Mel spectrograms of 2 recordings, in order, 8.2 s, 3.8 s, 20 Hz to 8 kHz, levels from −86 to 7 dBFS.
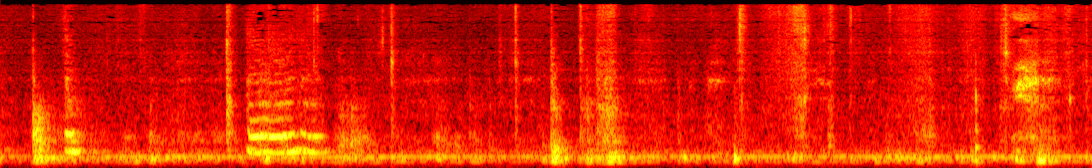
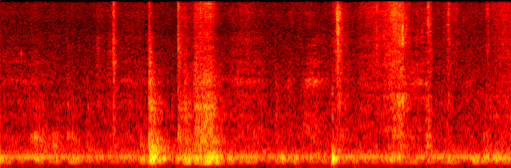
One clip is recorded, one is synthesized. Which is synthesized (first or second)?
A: first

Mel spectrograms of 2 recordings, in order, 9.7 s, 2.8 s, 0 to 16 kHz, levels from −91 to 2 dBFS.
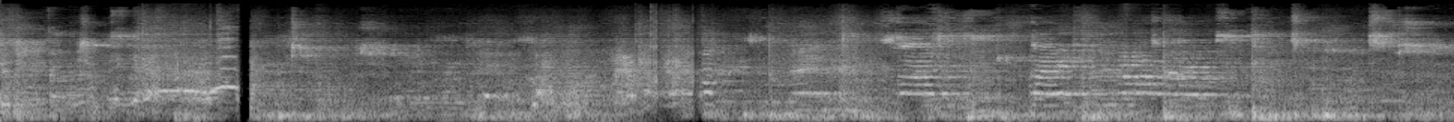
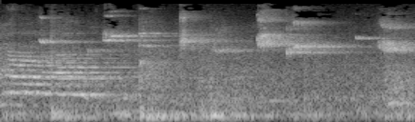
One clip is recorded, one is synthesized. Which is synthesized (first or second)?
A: first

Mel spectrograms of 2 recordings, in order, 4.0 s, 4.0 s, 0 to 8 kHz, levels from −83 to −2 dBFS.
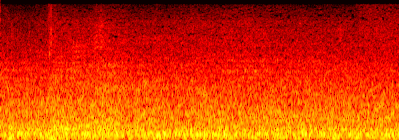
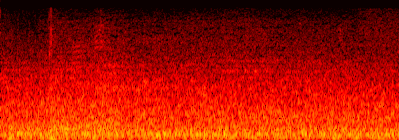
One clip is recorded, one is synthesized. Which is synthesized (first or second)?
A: first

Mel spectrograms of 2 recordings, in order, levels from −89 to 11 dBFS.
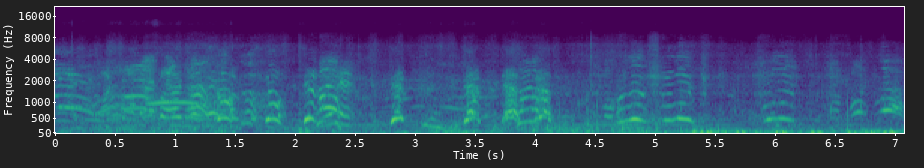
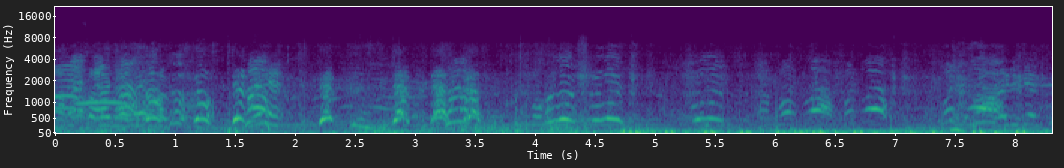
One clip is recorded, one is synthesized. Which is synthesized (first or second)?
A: first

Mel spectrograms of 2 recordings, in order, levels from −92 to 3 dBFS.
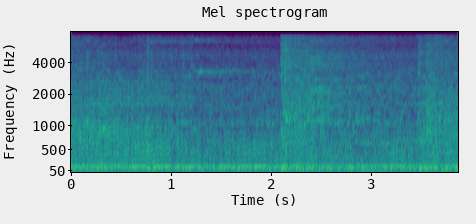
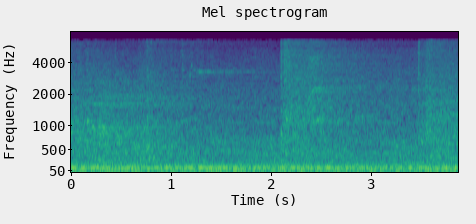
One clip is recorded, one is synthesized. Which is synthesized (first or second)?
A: first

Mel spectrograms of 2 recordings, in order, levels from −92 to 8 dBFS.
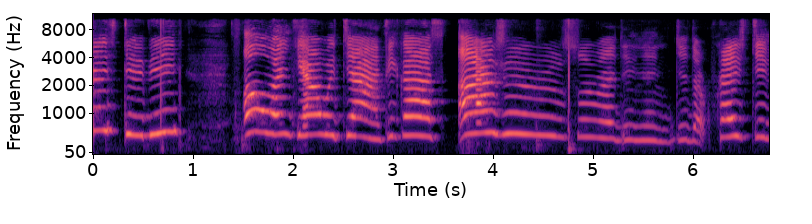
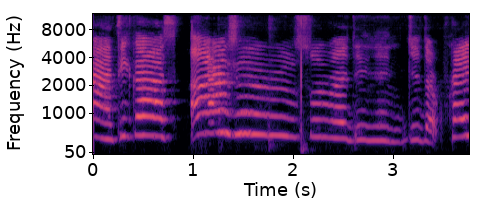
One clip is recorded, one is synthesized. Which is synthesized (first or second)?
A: second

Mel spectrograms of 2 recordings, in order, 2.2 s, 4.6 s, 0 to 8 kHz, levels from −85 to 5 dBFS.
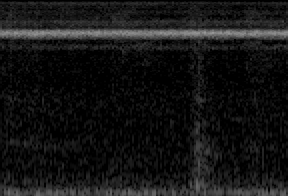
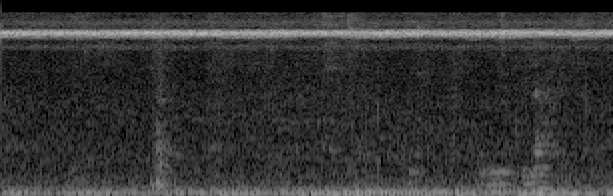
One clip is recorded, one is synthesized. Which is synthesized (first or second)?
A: first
